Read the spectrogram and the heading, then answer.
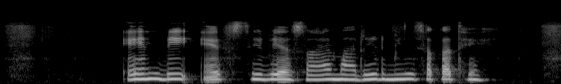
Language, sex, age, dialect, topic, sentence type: Chhattisgarhi, female, 46-50, Western/Budati/Khatahi, banking, question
